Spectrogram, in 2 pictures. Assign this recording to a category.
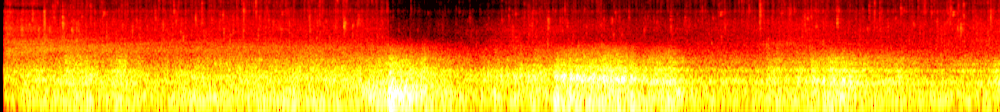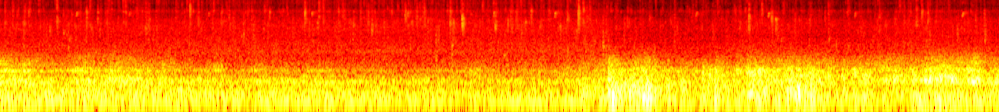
Soundscapes > Nature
